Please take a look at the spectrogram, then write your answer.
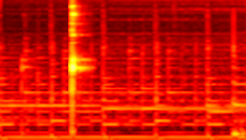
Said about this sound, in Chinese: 我一样邀请现场的来宾以及我们听众朋友们，将你的酒杯举起来。那一样，我们数到三的时候呢，就干杯来开启今天的话题哦。一、二、三，干杯。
